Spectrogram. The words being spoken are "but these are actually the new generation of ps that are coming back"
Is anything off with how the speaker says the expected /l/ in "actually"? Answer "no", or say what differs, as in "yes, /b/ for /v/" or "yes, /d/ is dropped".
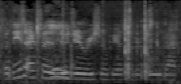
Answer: no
